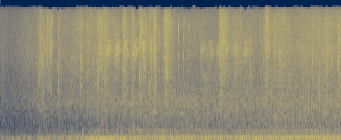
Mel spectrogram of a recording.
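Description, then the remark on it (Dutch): Footsteps of people walking back push through thorny, prickly bushes, with irregular crunches and rustling brushes against branches over a steady low outdoor rumble, fairly loud, with no one speaking. “we lopen nu terug tussen de prikstruiken door.”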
